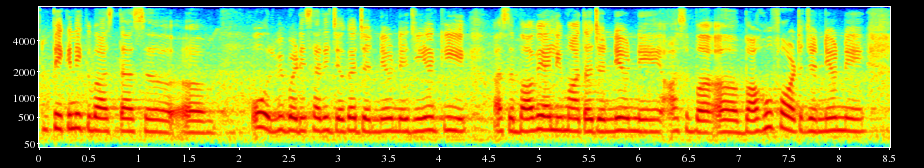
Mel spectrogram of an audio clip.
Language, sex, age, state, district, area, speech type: Dogri, female, 18-30, Jammu and Kashmir, Kathua, rural, spontaneous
